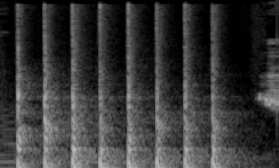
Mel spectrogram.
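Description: household object, knocking on a door

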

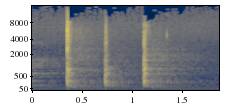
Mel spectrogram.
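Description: impact, knock on a door

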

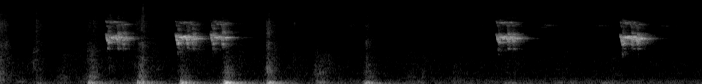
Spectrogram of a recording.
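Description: bird, bird call

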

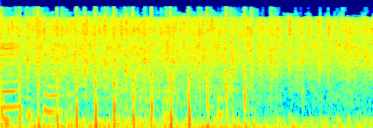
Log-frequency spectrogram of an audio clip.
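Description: crowd, studio audience applause

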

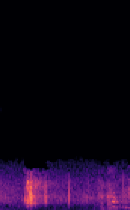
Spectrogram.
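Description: household object, door slamming shut

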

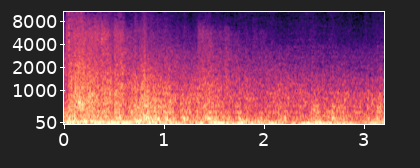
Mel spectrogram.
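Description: sound effect, lightning strike thunder crack

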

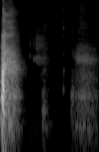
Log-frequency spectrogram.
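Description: human body sound, sneeze

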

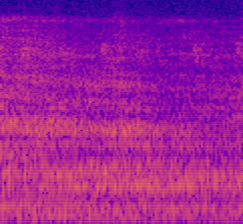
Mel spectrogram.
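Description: vehicle, police helicopter passing overhead

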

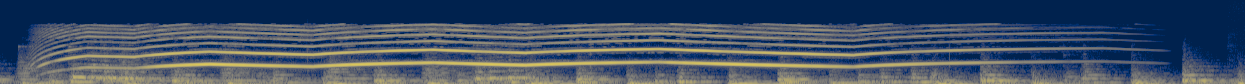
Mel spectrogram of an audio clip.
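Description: vehicle, fire engine siren

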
